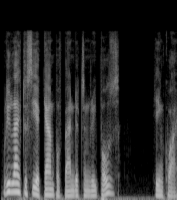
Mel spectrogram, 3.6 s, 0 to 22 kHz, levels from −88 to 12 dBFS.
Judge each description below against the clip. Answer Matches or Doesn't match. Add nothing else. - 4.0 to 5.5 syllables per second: Doesn't match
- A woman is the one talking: Doesn't match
